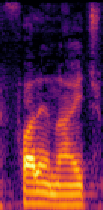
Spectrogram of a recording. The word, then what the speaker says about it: Fahrenheit: Para eles lá eles pronunciam Fahrenheit e nós vamos pronunciar aqui do modo aportuguesado, ou seja, nós vamos falar de Fahrenheit mesmo.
